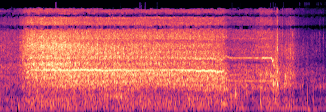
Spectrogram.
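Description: An engine-powered earth drill, fresh out of the box, runs loud and steady for about three seconds outdoors in winter snow, then drops to a lower idle with a brief rise before fading.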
